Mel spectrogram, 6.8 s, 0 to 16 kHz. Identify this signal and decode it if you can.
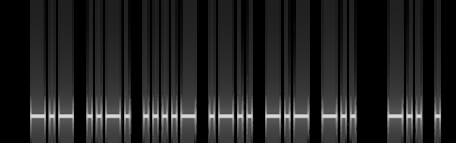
Morse code, heard as a keyed tone, about 17 wpm, 700 Hz. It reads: KF4LKD DE
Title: USA Callsign DE Callsign - 6 Characters - 17wpm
